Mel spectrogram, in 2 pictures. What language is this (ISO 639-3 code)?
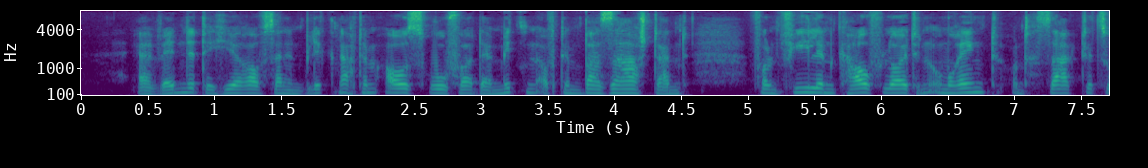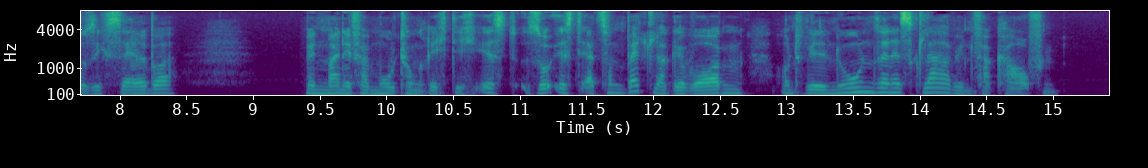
deu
